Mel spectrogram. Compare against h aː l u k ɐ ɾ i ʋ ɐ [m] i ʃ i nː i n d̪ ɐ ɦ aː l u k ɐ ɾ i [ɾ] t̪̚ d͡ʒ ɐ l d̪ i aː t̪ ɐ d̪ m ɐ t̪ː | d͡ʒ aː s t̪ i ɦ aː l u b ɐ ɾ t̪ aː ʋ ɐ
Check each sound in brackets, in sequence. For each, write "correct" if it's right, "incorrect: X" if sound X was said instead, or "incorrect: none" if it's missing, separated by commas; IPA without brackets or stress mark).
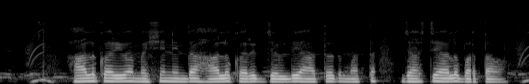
correct, incorrect: none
